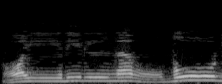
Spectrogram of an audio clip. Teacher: الغين من كلمة المغضوب أيضا من حروف الرخوة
